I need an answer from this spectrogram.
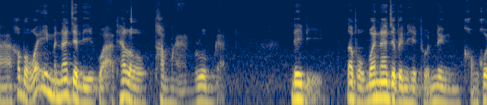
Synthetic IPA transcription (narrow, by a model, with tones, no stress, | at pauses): a˧kʰa˦˥bɔː˨˩k̚wa˥ʔe˦˥˩ma˧nːaː˥˩t͡ɕa˨˩diː˧kwa̰ː˨˩t̪ʰaː˥˩ɾa˧wt̪ʰa˧mŋaː˧nɾu˥˩əmka̰˧n | daː˥˩jdḭː˧ | lɛː˦˥˩pʰo˩˦mwaː˥˩naː˥˩t͡ɕa˨˩pe˧nheː˨˩t̪̚pʰo̰˩˦nːɯ˨˧ŋ | kʰɔː˩˦ŋkʰo˧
